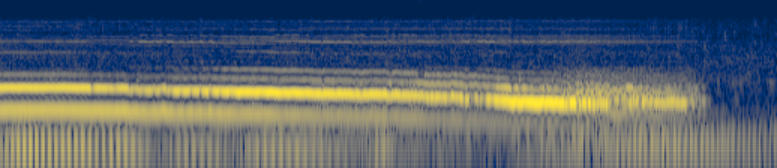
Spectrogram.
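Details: A Pelung rooster, a prized long-crowing breed, holds one long, rich crow for over four seconds, sliding slowly downward in pitch before breaking off, over a faint low hum.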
